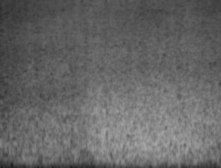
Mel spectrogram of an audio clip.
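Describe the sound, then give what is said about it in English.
A huge wave crashes over a small rowing boat at sea with a loud, broad rush of churning water that swells toward the middle and stays heavy, mixed with wind noise and no voices. “At that moment, a huge wave crashed over the little boat and filled it with water.”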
